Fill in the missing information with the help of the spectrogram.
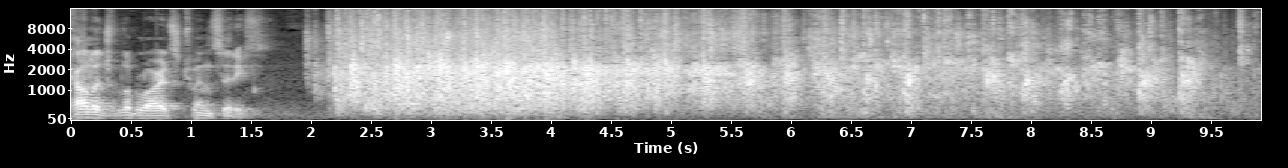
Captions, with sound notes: College of Liberal Arts, Twin Cities. (attendees applauding)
